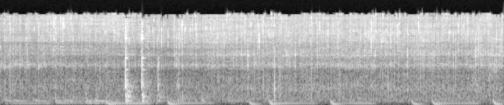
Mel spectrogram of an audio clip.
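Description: Onion and garlic fry in a pan with a steady close sizzle, broken by a couple of sharp clicks of stirring, while a low hum runs underneath.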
